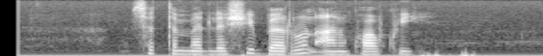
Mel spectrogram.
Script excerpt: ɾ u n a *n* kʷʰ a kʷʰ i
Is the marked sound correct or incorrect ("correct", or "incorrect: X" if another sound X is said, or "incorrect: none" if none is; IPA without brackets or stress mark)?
correct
